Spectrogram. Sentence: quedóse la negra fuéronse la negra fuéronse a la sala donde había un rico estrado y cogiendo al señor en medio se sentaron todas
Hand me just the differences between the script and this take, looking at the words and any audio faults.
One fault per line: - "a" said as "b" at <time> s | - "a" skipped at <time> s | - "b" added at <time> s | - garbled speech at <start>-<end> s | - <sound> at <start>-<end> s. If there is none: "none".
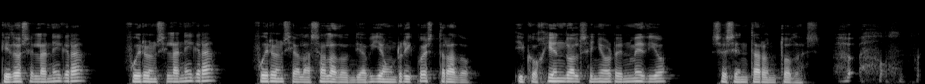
- laugh at 8.3-9.2 s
